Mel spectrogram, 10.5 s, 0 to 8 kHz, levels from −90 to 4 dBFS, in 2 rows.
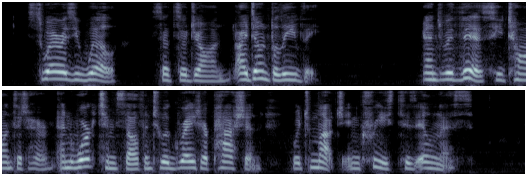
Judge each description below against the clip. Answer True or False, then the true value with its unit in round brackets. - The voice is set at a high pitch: True (215 Hz)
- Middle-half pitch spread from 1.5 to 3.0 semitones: True (2.7 semitones)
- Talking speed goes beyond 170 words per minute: False (165 wpm)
